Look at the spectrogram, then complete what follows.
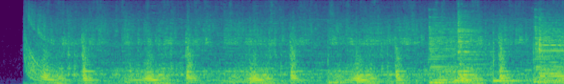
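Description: The water pump at Mickey Hart's ranch in Novato runs steadily, its watery churning punctuated by regular rhythmic thumps roughly every second, with a sustained droning hum underneath.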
